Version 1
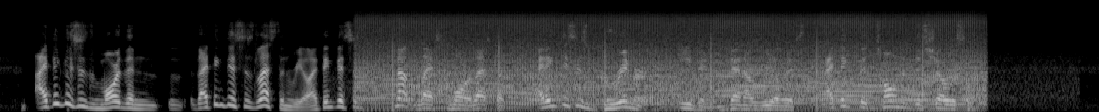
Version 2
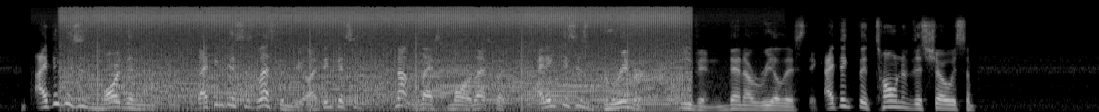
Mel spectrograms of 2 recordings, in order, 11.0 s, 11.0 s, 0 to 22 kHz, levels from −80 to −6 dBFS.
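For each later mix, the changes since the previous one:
background: entry -2.95 s; master: remove distance through air 96 m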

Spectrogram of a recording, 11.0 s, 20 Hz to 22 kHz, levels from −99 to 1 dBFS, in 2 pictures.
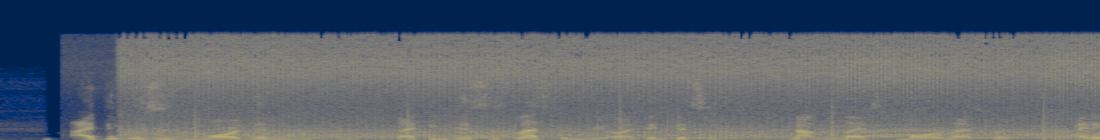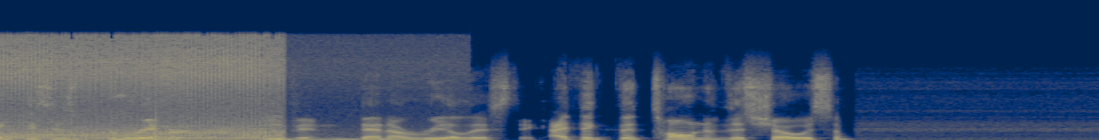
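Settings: no change

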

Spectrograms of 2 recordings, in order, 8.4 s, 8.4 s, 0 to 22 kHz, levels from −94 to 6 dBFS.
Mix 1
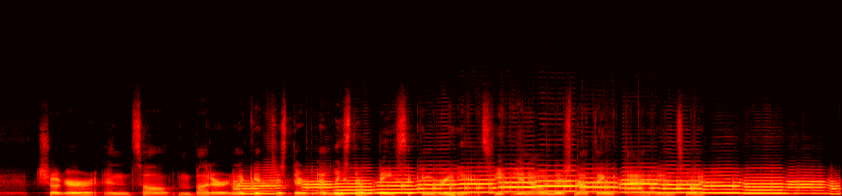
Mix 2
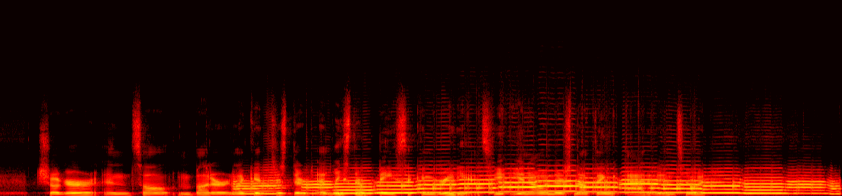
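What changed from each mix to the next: no change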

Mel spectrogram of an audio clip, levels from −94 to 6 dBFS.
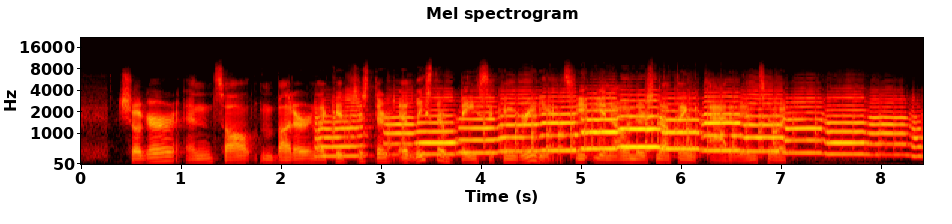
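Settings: master: remove FFT filter 110 Hz 0 dB, 160 Hz +10 dB, 240 Hz -3 dB, 380 Hz +15 dB, 550 Hz -14 dB, 840 Hz +1 dB, 1.3 kHz +1 dB, 2.4 kHz -8 dB, 4.2 kHz -21 dB, 9.3 kHz +10 dB

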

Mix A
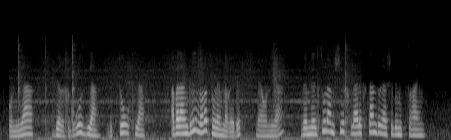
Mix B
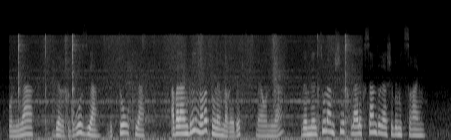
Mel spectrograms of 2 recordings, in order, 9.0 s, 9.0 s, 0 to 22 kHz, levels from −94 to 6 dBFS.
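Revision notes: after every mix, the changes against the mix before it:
background +4.0 dB; master: remove distance through air 330 m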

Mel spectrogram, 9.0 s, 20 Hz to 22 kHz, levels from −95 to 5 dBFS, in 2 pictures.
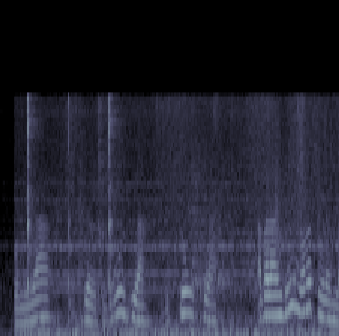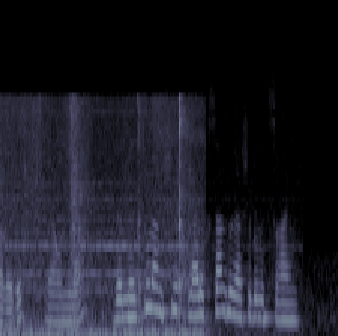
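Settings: speech -11.0 dB; master: add hum notches 60/120/180/240 Hz

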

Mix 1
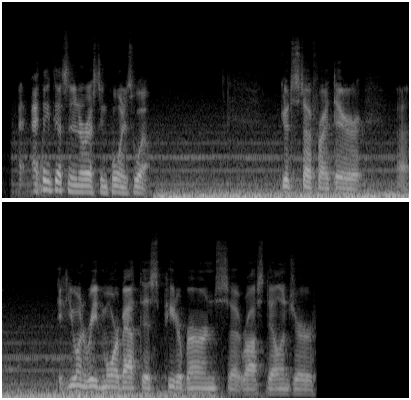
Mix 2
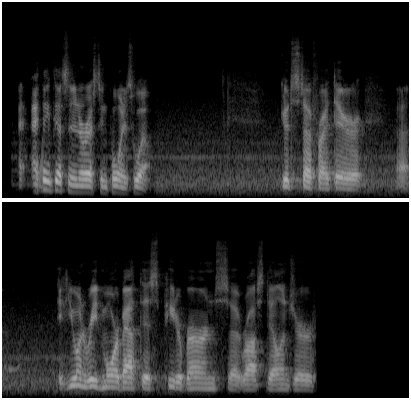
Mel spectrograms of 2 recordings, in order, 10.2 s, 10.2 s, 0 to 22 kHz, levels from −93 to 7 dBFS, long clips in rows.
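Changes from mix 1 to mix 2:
first sound -11.5 dB; master: add high-pass 290 Hz 24 dB/octave

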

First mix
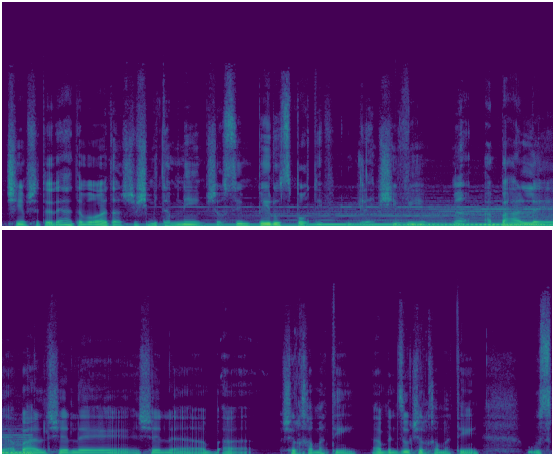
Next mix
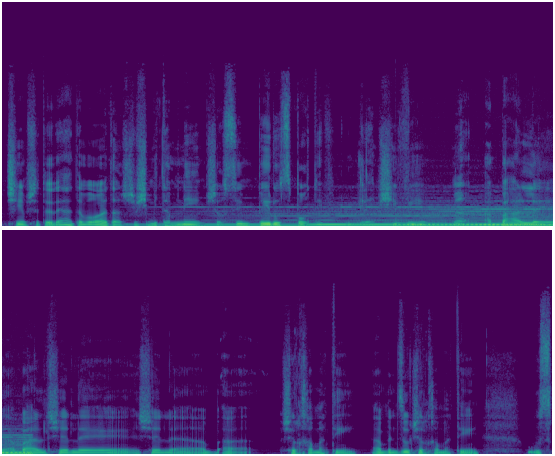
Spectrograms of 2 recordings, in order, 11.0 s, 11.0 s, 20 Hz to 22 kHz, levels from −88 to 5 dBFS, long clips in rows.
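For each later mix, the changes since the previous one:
background +3.5 dB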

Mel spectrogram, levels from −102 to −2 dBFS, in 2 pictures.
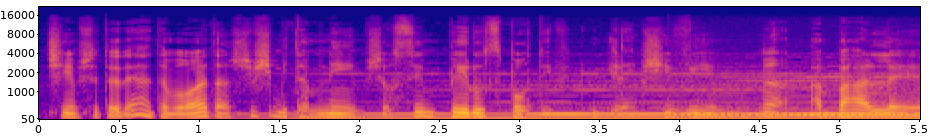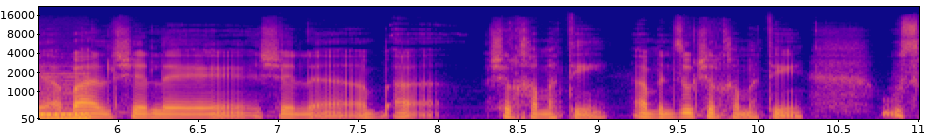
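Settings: speech: add high-order bell 1.2 kHz +10.5 dB 2.3 oct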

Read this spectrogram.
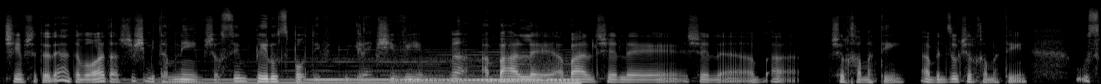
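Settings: background: add peaking EQ 2 kHz -11 dB 1.1 oct

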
